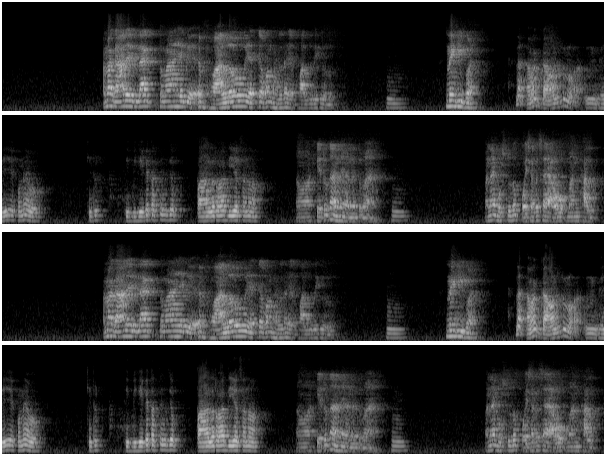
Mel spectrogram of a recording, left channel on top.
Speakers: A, on the left (about 55°); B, on the right (about 30°).
A: আমাৰ গাঁৱত এইবিলাক তোমাৰ সেইতোয়ে ভঁৰালও ইয়াতকে অকন ভালে থাকে ভঁৰালটো দেখিবলো।
B: উম
A: নে কি কয়?
B: নাই আমাৰ গাঁৱতেতো হেৰি একো নাই বাৰু। কিন্তু বিশেষকে তাতো নিজৰ পাচ হাজাৰ টকা দি আছা ন।
A: অ', সেইটো কাৰণে মানে তোমাৰ।
B: উম।
A: মানে বস্তুটো পইচাটো চাই আৰু অকনমান ভাল।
